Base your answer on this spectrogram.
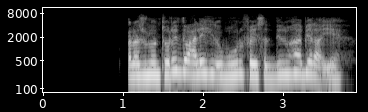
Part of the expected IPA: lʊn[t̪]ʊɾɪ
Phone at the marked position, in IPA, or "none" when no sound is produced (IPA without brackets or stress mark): t̪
